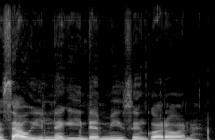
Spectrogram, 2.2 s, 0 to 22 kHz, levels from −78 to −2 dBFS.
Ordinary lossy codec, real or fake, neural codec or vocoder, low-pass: none; fake; vocoder, 44.1 kHz, 128 mel bands every 256 samples, BigVGAN v2; none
